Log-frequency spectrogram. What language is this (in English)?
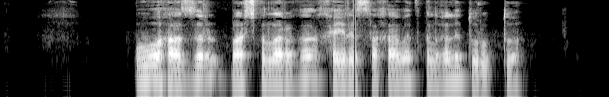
Uyghur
